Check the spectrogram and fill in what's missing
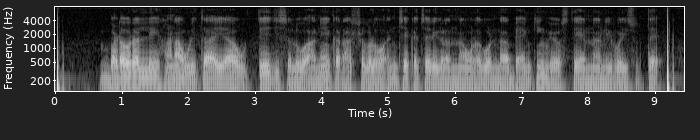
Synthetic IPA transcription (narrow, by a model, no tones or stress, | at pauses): bɐɽɐʋɾɐlːiɦɐɳɐuɭit̪aːjɐut̪ːeːd͡ʒisɐluɐnɛːkɐɾa̰ːʂʈɾɐɡɐɭuɐ̰ɲt͡ʃekɐt͡ʃɐɾiɡɐɭɐnːuɔ̰ɭɐ̰ɡo̞ɳɖɐbjaːŋkiŋɡʋjɐ̰ʋɐst̪ʰɛjɐnːuniɾʋɐɦisut̪ːe̞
